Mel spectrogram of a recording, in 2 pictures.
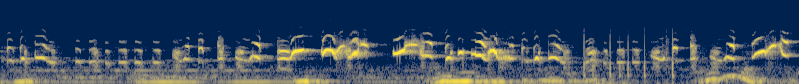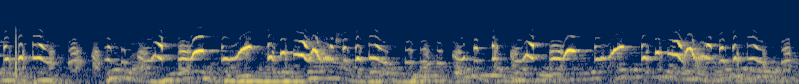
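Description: A cockatiel chirps busily, with rapid shrill notes and warbling twitters running almost without pause.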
